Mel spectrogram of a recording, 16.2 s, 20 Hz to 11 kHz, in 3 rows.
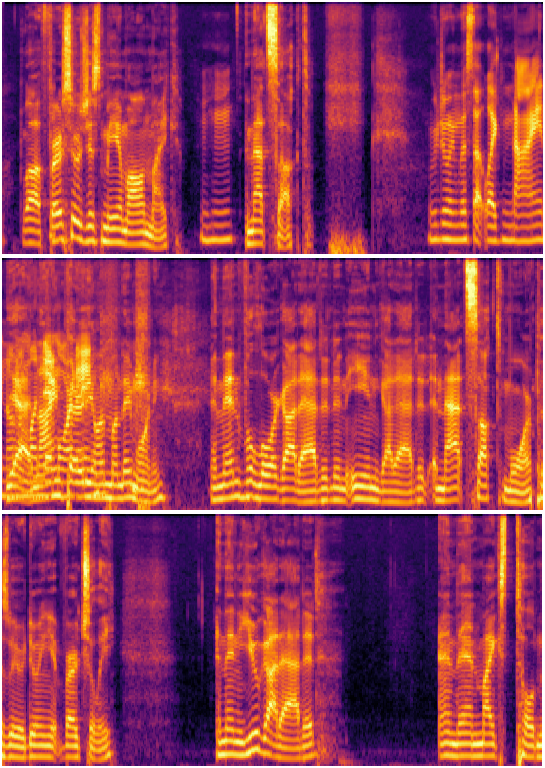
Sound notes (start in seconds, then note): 5.4 laughs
